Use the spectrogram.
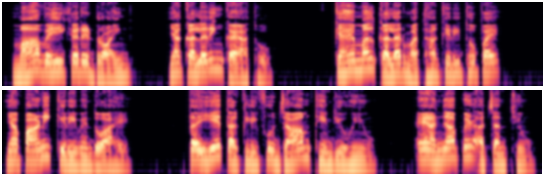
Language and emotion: Sindhi, neutral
